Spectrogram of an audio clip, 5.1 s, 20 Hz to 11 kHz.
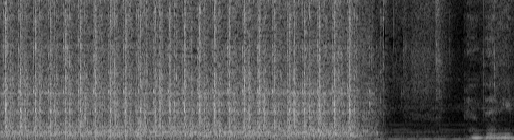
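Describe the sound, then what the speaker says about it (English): A sewing machine runs fast top stitching about an eighth of an inch from a folded fabric edge on a romper, a steady rapid needle clatter for several seconds before it stops, leaving a quiet room with a faint hum. "I am doing about an 1/8 inch top stitch from the edge here"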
